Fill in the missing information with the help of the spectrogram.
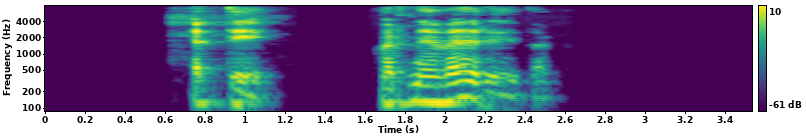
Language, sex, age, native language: Icelandic, male, 40-49, Icelandic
